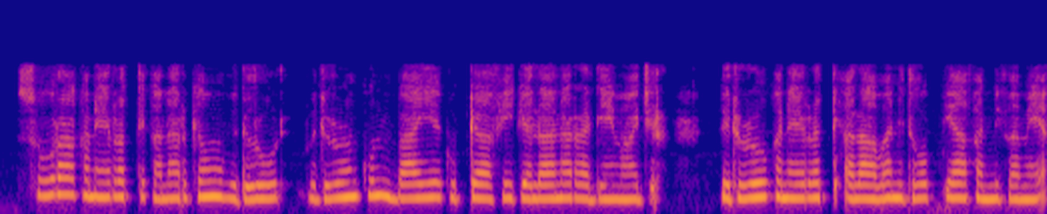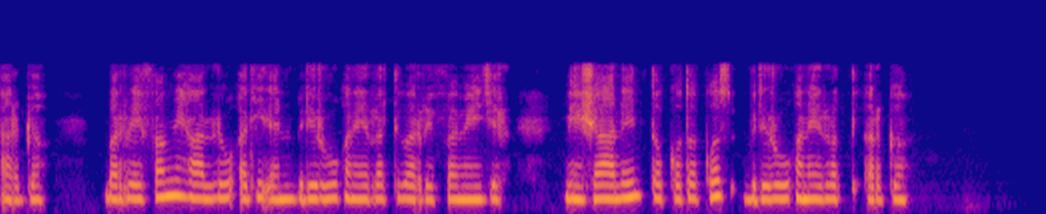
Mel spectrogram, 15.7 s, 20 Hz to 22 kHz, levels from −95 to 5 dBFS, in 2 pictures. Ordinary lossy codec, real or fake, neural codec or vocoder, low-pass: MP3, 64 kbps; fake; codec, 16 kHz, 2 kbps, FunCodec, trained on LibriTTS, 25 frames a second; 7.2 kHz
